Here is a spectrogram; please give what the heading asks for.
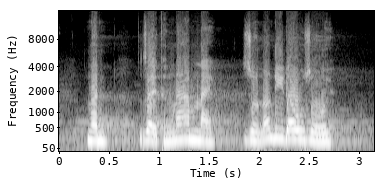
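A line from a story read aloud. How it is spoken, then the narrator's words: Shouted. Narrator (Vietnamese): Tôi chạy đến la lên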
